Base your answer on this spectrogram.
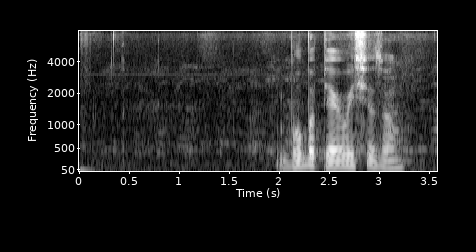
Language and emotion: Russian, neutral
